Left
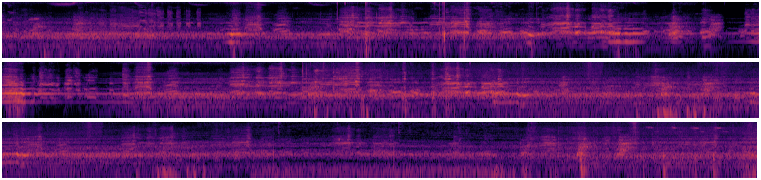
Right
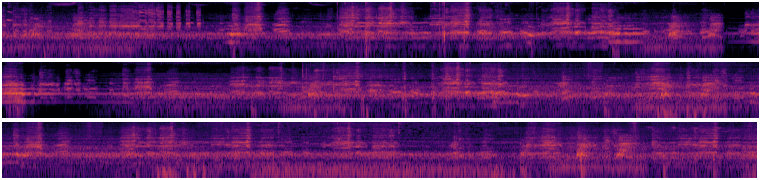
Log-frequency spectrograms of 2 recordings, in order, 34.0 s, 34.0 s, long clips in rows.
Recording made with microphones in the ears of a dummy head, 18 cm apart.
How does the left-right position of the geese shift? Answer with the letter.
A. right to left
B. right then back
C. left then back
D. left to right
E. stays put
C.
